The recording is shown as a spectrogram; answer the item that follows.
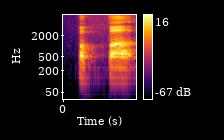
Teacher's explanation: ਜਦੋਂ ਪੱਪਾ ਬੋਲਦੇ ਹਾਂ ਦੇਖੋ ਮੂੰਹ ਜਿਹੜੇ ਆਪਣੇ ਬੁੱਲ੍ਹ ਨੇ ਇਹ ਜੁੜ ਜਾਂਦੇ ਹਨ ਆਪਸ ਦੇ ਵਿੱਚ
